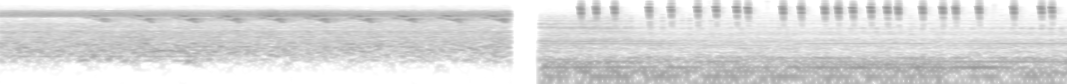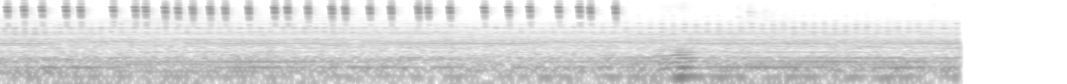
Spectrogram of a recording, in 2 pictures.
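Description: A small bird gives a quick series of high, falling chirps, several a second, over a steady high hiss. After a cut, a hummingbird makes sharp, very high chip notes in a rapid run of many ticks that stops about three-quarters of the way through. The sound cuts off abruptly near the end.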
